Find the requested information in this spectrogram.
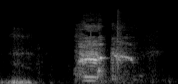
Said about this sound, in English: while she's coughing instead of talking.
